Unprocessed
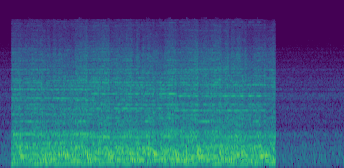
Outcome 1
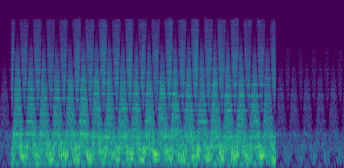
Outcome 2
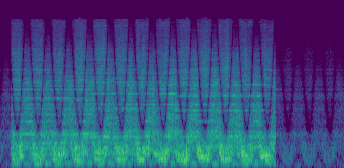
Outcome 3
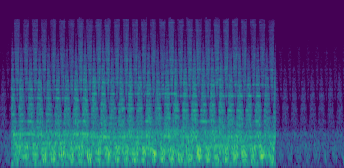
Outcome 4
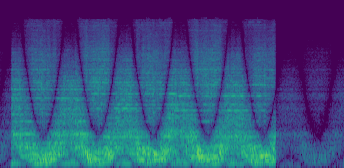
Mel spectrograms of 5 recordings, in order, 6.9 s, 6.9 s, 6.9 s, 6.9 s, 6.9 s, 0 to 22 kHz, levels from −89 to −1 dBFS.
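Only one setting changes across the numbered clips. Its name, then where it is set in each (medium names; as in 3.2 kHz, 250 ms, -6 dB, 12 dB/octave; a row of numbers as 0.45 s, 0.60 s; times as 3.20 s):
lamp-driven phase shifter, rate: 3.8 Hz, 2.4 Hz, 5.5 Hz, 0.91 Hz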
